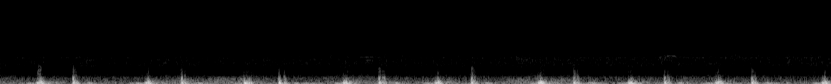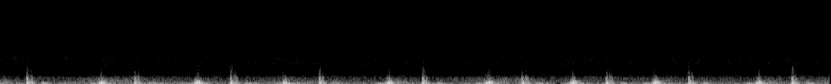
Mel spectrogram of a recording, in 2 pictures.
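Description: Steady, regular lub-dub heartbeat, low and thudding, at a calm resting pace with a faint background hum.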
